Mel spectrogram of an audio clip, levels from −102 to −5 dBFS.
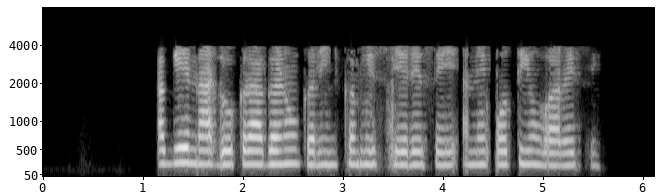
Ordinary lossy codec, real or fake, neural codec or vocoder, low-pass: AAC, 16 kbps; fake; codec, 16 kHz, 4 kbps, FunCodec, trained on LibriTTS, 50 frames a second; 7.2 kHz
